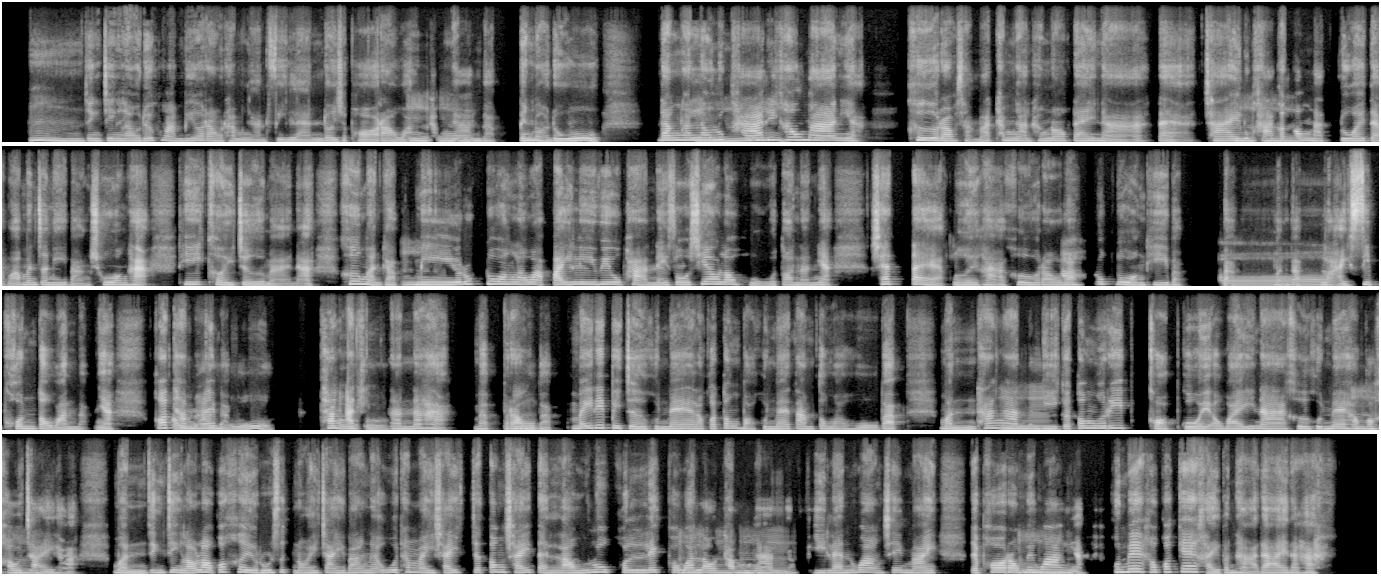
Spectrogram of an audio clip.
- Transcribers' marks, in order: in English: "freelance"; in English: "freelance"
- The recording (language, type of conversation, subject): Thai, podcast, จะจัดสมดุลงานกับครอบครัวอย่างไรให้ลงตัว?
